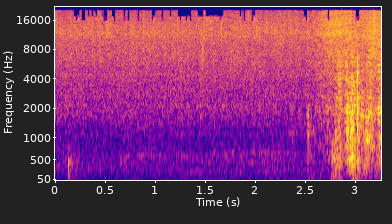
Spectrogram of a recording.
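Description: Tomatoes, lightly salted for a lobster curry, fry in a pan over high flame. A steady soft sizzle runs throughout, then swells into a louder burst of frying and stirring near the end, with no talking.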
